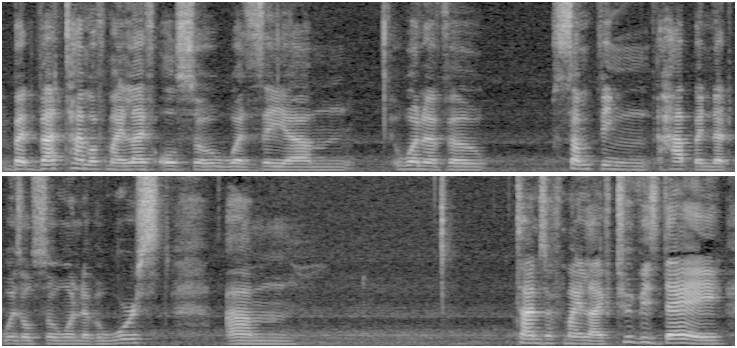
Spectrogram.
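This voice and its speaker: A woman from Senegal, a guest entrepreneur, telling her life story in an animated, earnest conversational way. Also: deep voice, a little hiss or hum. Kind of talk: conversational interview.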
